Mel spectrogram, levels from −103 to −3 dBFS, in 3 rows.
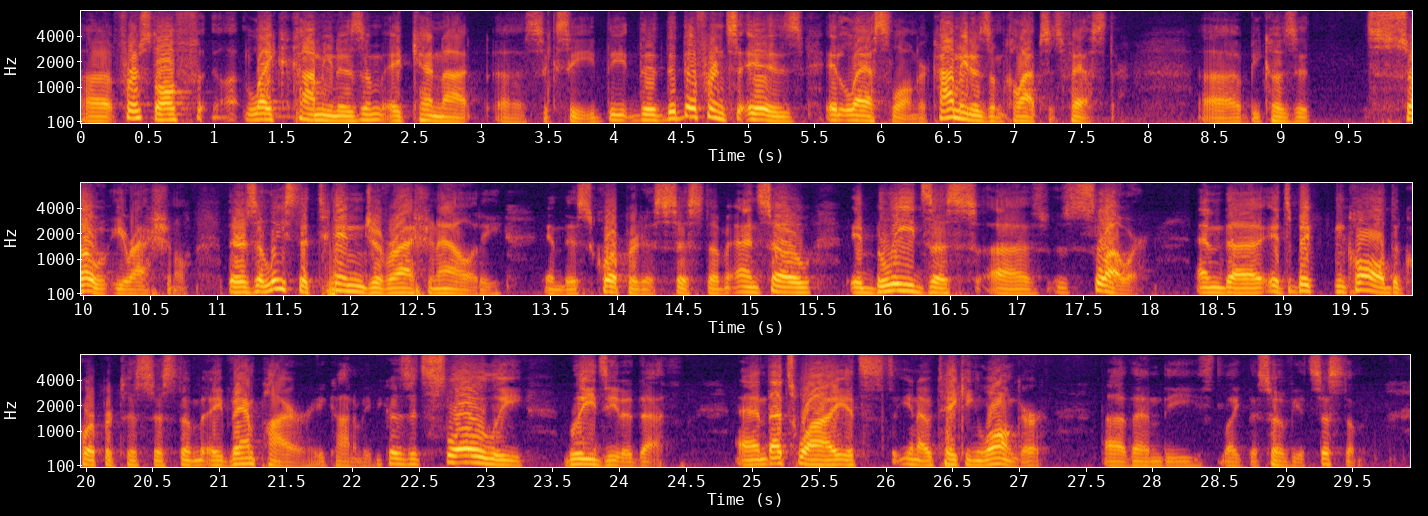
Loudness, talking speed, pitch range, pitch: -20 LUFS, 150 wpm, 110-145 Hz, 125 Hz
